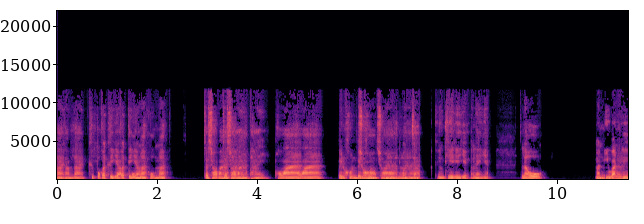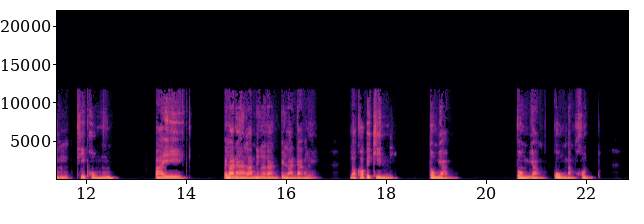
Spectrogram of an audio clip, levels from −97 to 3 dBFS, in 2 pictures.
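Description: The audio was likely captured twice, perhaps by a second, slower path or an edit that left two copies out of step, so this speech clip carries a doubled audio track from the very start until 7.24 s. A second full-band copy trails the first by roughly 400 ms at about the same level, so every sound is heard twice in close succession, with no decay or room colour on the repeat, and the copy cuts out abruptly at 7.24 s.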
